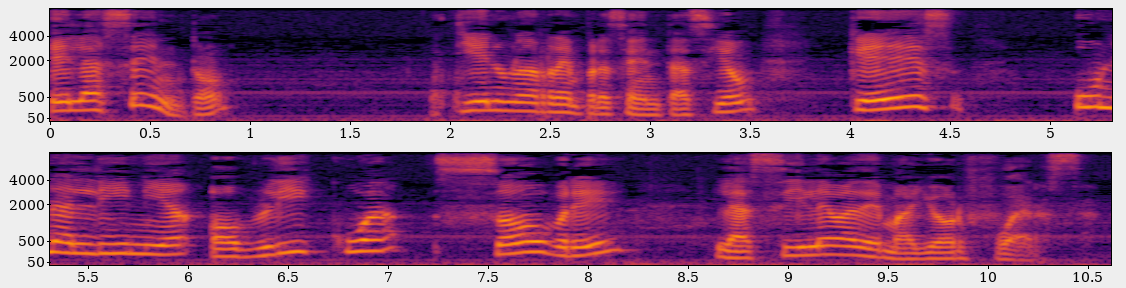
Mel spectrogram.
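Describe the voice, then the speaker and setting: A man teaching an online writing class, slowly stressing syllables as he explains. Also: high-pitched, very animated. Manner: slow, emphatic, stresses syllables. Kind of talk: recorded online lesson.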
